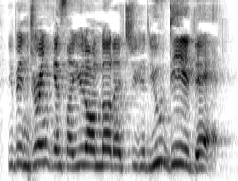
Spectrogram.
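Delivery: ordinary delivery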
